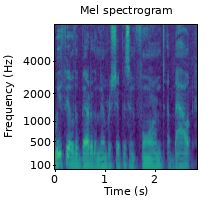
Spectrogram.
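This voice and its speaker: In a dark, mellow tone, a man with a very deep, low pitch speaks monotone and flat at a fairly quick pace on a very clean recording with a silent background. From US South, Alabama. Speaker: college sports enforcement director. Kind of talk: interview.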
